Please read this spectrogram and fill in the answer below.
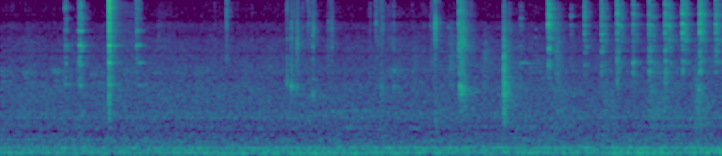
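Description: Eggs being cracked on a bowl with a few separate sharp taps, then a metal spoon beating the eggs in a small bowl, clicking against it quickly and evenly, about five times a second, from about seven seconds in. A steady low hum lies underneath.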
